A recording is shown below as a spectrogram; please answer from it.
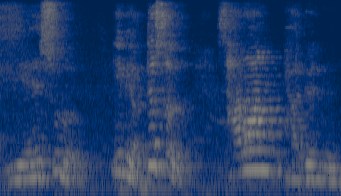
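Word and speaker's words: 여수룬: 여수론의 히브리 발음은 예수론입니다. 예수론. 이며 뜻은 사랑받은 자, 옳은 자, 정직한 자를 뜻합니다. 하나님께서는 이렇게 이스라엘들에게 애칭이 되는 여수론으로 불러주셨다는 것은 그야말로 가장 아름답고 복된 호칭이라고 할 수가 있습니다.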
